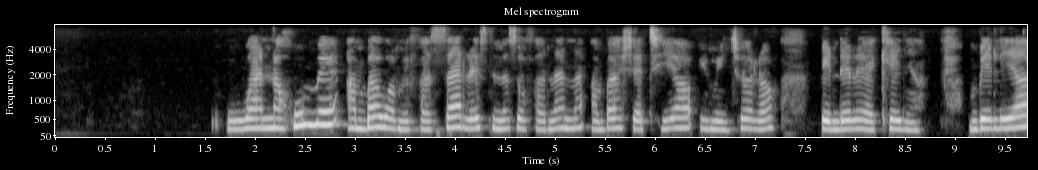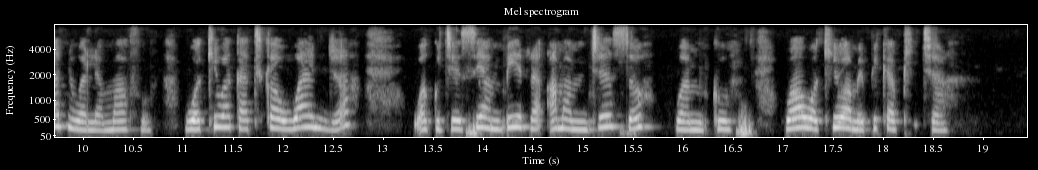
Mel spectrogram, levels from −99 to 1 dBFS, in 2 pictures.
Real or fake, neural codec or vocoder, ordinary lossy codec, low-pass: real; none; Opus, 64 kbps; 7.2 kHz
